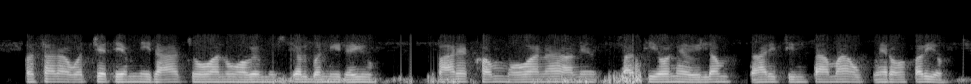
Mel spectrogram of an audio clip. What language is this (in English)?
Gujarati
